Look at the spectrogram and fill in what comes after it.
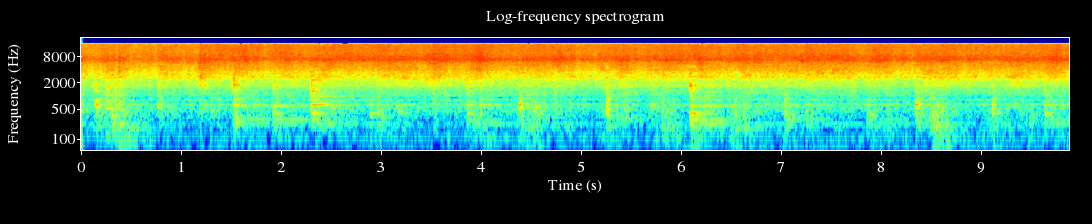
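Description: Diced onions and pieces of beef sizzling in hot oil in a stainless steel pot while being stirred, with short scrapes against the pot about once a second. The onions are at the start of being sautéed.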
